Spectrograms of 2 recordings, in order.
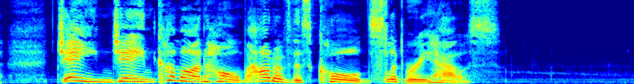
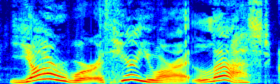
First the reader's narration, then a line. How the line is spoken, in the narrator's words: cried the grey lady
